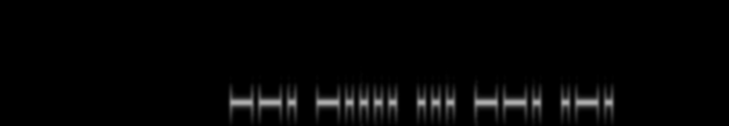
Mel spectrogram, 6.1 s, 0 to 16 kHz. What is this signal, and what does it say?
Morse code, heard as a keyed tone, about 20 wpm, 700 Hz. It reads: G6SGR
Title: DXCC-100 Call Signs - 5 Characters - Repeated 3x - 20wpm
